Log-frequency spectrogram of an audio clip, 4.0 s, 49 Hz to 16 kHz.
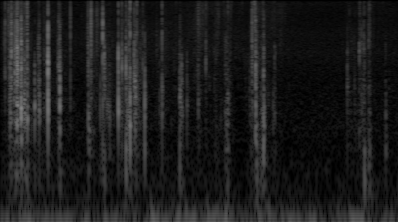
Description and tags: Horse Footsteps On Gravel Dirt 01
A horse stands and shifts it's weight on gravel.
Gravel, Horse, Standing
